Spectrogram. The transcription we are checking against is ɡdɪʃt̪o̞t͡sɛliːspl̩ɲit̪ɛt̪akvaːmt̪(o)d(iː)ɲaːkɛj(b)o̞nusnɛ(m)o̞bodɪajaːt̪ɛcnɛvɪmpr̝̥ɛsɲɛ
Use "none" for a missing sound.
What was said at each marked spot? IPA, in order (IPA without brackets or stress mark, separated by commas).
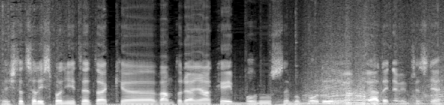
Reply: o, aː, b, b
